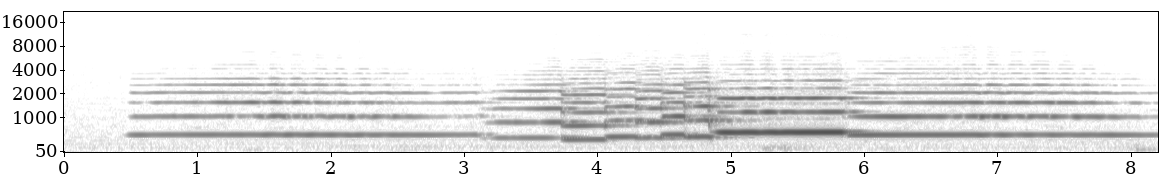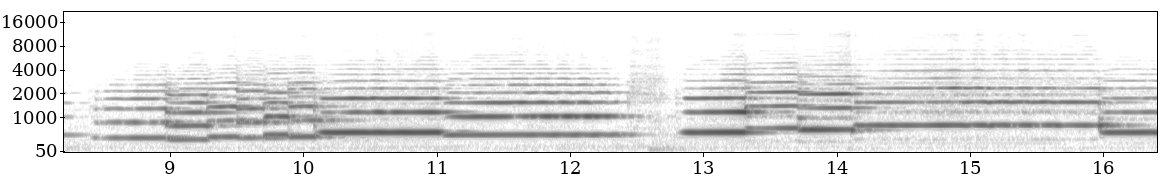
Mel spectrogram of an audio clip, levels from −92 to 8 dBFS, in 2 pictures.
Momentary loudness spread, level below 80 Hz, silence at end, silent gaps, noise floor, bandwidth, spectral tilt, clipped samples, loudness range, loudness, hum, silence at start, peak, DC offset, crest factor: 17 LU; -88 dBFS; 0 s; none; -66 dBFS; 7.6 kHz; -2.5 dB/octave; under 0.1%; 9 LU; -35 LUFS; none; 0.5 s; -18 dBFS; under 0.1%; 18 dB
